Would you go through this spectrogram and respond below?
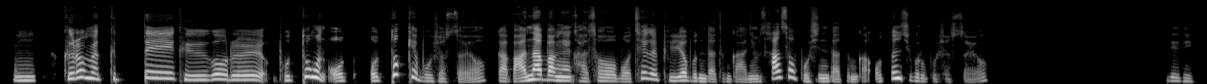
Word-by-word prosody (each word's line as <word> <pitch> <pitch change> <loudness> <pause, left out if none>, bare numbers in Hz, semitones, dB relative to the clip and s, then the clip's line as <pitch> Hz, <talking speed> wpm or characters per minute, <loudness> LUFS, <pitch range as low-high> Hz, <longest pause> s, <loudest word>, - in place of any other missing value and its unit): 음 180 0 +1 0.3
그러면 280 -1 +4
그때 280 +3 0
그거를 210 -1 +2
보통은 315 - +4
어 160 - 0 0.3
어떻게 350 - 0
보셨어요? 145 - -9
그러니까 150 -2 -3
만화방에 205 -5 +5
가서 155 0 -5
뭐 135 -1 -6
책을 250 - -1
빌려 180 -2 0
본다든가 130 -6 -7
아니면 125 +2 -7
사서 315 - +2
보신다든가 140 - -7
어떤 150 - +2
식으로 170 - -10
보셨어요? 115 -3 -18 1.8
네네. 155 -4 -11
185 Hz, 300 characters per minute, -19 LUFS, -, 1.8 s, 만화방에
